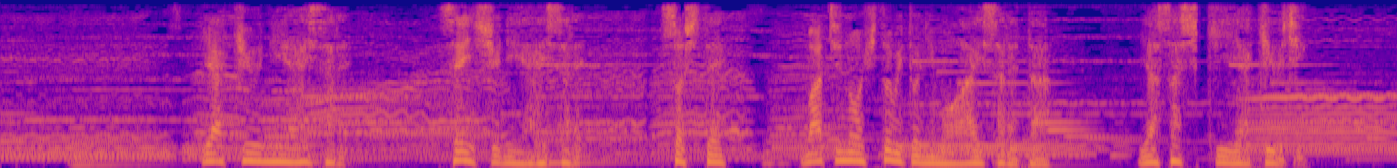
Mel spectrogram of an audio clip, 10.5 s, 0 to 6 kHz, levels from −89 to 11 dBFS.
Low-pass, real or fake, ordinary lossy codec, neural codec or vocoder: 5.4 kHz; real; none; none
